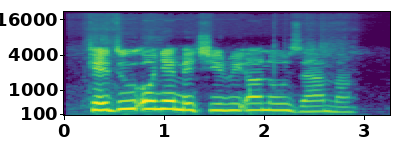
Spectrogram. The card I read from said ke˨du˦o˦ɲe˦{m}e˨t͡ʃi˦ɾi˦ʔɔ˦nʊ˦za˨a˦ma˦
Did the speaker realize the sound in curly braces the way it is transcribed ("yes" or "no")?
yes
